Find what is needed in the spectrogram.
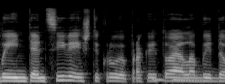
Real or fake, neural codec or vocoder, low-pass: real; none; 14.4 kHz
